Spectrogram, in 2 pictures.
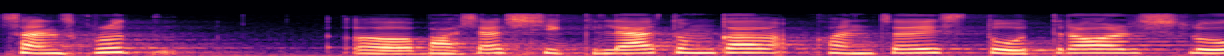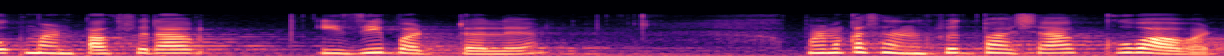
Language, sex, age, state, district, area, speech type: Goan Konkani, female, 18-30, Goa, Bardez, rural, spontaneous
